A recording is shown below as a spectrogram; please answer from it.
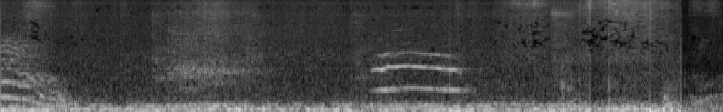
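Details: Kitten named Ona, playing with baskets alongside another cat, gives a short flat, steady meow in the middle of the recording, with a faint falling cry at the start; a woman narrates softly and low background rumble runs throughout.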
